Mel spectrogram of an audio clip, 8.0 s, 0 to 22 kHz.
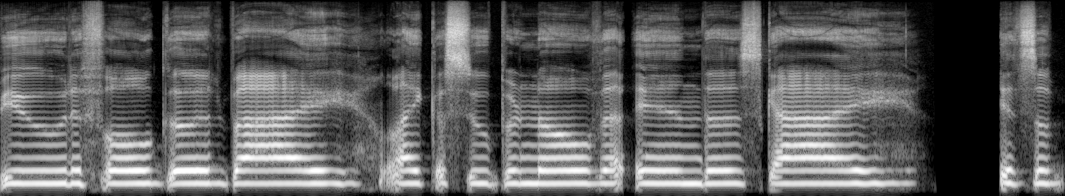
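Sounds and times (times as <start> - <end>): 
vocals with strong natural vibrato: 0.0 - 7.9.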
